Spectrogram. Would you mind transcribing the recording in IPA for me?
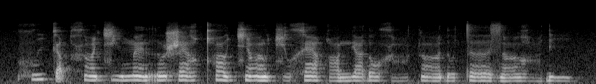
xʷ i k æ̰ q x ɑ̃ t͡ɕ i m æ̃ r ʊ ʂ æ ʁ qʰ ʊ t͡ɕ ɑ̃ ʊ̯ t͡ɕ ʊ x æ q ɑ mʲ ɑ ɗ ɔ x ɑ̤ k ɑ̃ ɗ ʊ t ɜ z ɑ̃ ʁ ɑ̤ ɗ i

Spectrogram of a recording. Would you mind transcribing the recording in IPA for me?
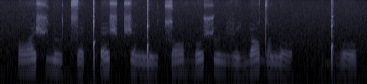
lˠ ɛ ʃ ʎ u ɭ t͡s ɛ ǃʼ ɛ ʃ t͡ʃ ɛ ŋ͡ǃ y t͡s ɔ ɦ o ʃ ɭ y v e ʎ o dˤ e n o | ɡ͡ǃ o

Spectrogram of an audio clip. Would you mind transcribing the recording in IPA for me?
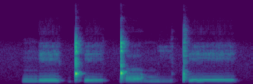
ŋ eː˦ ǃʼ eː˨ ǃ ʌː˨ m i˨ tʼ eː˦

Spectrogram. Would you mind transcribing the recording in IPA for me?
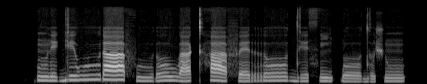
k ũ˨ ɾ e˨ ɡ e˦ w uː˦ ɾ aː˦ f uː˨ ɾ oː˦ w a˨˦ kʰ a˦˨ f ɛ˨ r oː˦ d ɪ˨ s ĩ˨ k͡p oː˨ d ʊ˨ ʃ ũ˦

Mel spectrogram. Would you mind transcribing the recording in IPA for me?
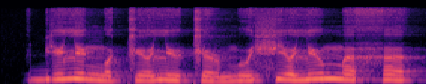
bʲ ɯ˨˥ lʲ ə˦˨ ŋ o˩ kʲ o˨˩˦ lʲ u˨˩˦ kʲ ɔ˩ ɭ m u˨˩˦ fʲ o˦˨ lʲ u˥ m ə˦˨ h ə˦˨

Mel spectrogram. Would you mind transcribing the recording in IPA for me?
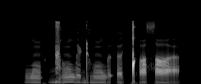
w ũ ʔ ɡ͡ǁ ũ w ɪ ɖʱ ũ w ə ʔ ɜ ǃʼ ɜ sˤ a

